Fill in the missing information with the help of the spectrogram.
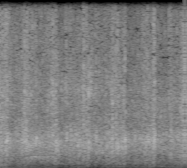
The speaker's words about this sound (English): You want to try it again? You want to clap your hands, all you people, and shout? Amen.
